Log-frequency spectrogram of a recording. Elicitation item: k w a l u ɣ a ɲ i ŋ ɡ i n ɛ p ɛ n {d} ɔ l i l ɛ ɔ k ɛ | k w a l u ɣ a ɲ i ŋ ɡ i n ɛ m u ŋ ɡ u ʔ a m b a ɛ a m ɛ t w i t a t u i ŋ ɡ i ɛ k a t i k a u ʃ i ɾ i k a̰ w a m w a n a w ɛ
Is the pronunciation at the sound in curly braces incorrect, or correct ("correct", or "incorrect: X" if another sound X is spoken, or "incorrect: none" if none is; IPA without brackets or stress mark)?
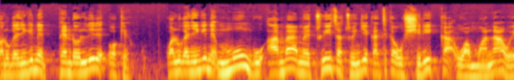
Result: correct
